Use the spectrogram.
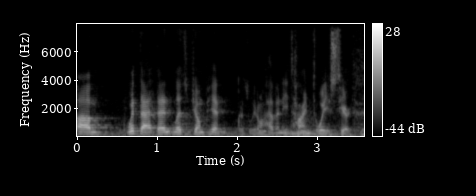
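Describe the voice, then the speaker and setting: A man talks at a very fast pace with a fairly high pitch. Noticeable background noise runs through the clip. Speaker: professor. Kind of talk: lecture. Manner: casual.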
